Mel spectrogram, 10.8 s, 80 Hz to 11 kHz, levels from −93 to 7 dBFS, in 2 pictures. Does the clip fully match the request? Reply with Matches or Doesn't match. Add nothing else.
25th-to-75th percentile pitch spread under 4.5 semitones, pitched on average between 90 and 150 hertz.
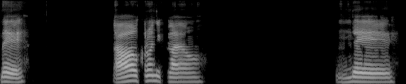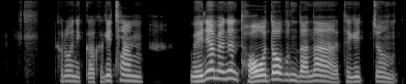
Doesn't match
